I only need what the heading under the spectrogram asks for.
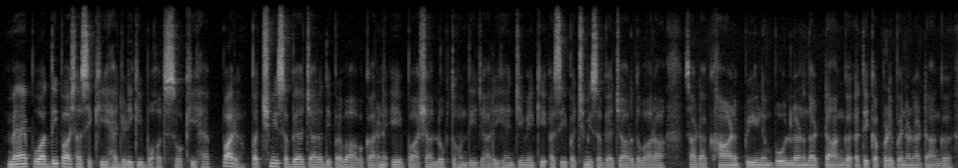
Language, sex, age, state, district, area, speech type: Punjabi, male, 30-45, Punjab, Rupnagar, urban, spontaneous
